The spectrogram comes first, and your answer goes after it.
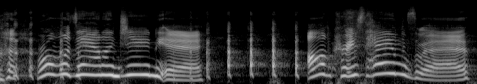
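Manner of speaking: high, slow mock Australian accent; long, stretched Australian vowels; Chris Hemsworth. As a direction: introduce yourself in hammed-up Australian. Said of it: "it's 'cause of his accent".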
